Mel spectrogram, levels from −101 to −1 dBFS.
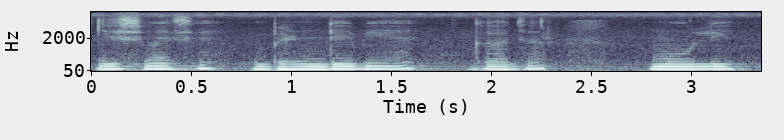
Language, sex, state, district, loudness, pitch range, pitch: Hindi, male, Uttar Pradesh, Shamli, -14 LUFS, 130-145 Hz, 135 Hz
